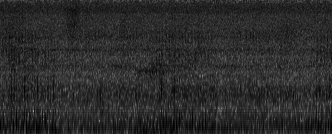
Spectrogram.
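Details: Cat purring, a steady low rumbling drone continuing evenly throughout with no breaks.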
